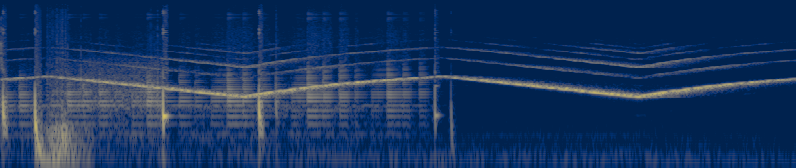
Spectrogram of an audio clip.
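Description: A loud ambulance siren wails continuously as the ambulance drives a patient toward Ullevål hospital. Its pitch sweeps slowly up and down in long cycles, with some rumbling vehicle noise and a few knocks underneath at first.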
